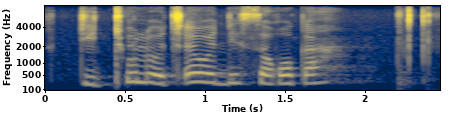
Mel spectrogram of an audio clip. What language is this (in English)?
Northern Sotho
